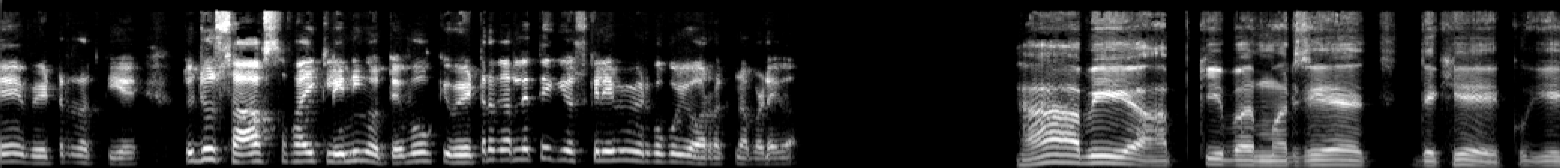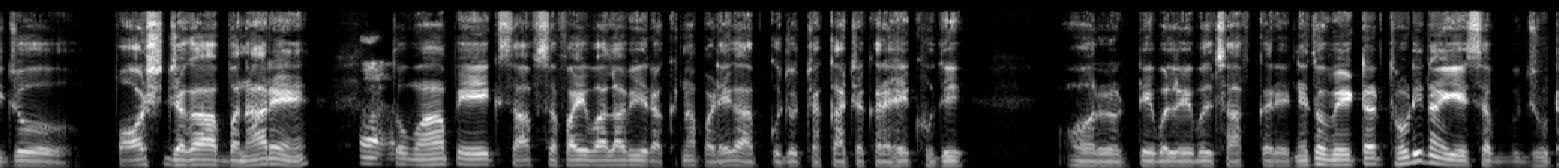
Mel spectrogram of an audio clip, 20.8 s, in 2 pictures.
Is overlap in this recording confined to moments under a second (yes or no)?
yes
